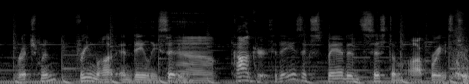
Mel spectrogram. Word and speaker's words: Concord: Richmond Premont oh you can tell this person not from the Bay Area because how did he pronounce it like DJ run that back of San Francisco and Oakland with original termin in Concord oh oh conquered conquered is how we say it conquered Concord oh boy uh-uh uhuh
